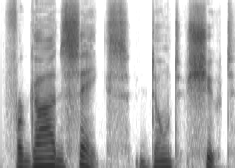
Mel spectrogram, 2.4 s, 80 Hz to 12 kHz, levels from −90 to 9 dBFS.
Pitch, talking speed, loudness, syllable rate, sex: 125 Hz, 125 wpm, -15 LUFS, 2.2 syllables/s, male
